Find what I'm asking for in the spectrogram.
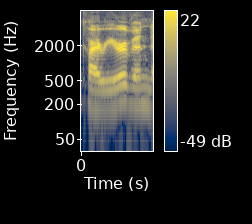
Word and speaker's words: Kyrie Irving: Kyrie Irving, not Tim.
